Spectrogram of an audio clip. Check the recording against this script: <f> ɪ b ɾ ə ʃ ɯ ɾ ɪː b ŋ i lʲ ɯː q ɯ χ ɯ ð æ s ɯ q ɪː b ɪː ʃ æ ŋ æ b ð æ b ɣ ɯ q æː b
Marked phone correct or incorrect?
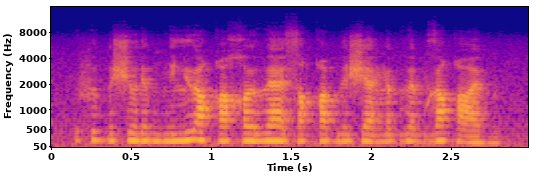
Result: correct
